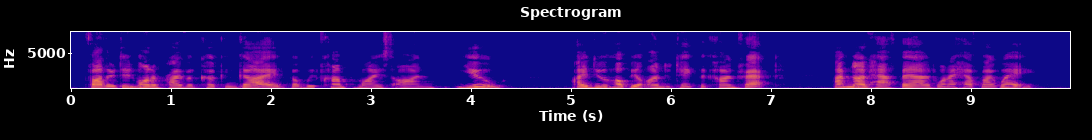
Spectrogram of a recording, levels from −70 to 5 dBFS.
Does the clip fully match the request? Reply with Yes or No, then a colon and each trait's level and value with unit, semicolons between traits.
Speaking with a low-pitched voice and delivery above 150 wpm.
No: high, 190 Hz; average, 175 wpm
